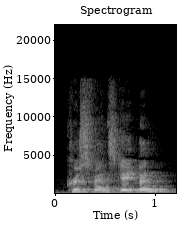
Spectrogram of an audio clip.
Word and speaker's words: Chris Van Scapen: Chris Van Scapen, that's how that is pronounced. That's my wife's maiden name, and so I'm a pro at that.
